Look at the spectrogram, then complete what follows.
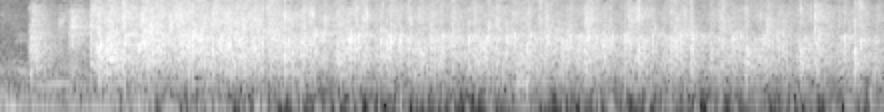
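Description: Audience applauding: clapping starts just after the opening, fills in within about half a second and holds steady.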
